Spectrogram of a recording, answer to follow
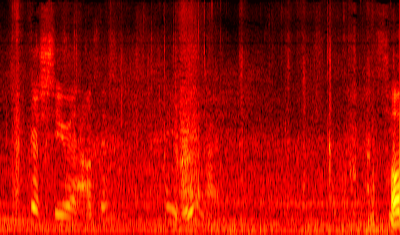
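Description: People talking indistinctly at a distance in short snatches, over a steady low hum.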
